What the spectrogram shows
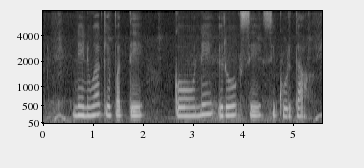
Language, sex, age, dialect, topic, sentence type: Bhojpuri, female, 25-30, Northern, agriculture, question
